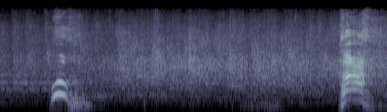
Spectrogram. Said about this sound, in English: Stand to your feet and clap your hands like you've lost your mind. Stand to your feet and give the Lord some praise like you've lost your mind.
